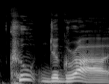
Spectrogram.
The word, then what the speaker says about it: coup de grâce: Death of Slim Shady, Coup De Grâce, as I now know it is pronounced in French, where I talked about my worries for this album.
